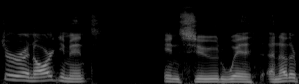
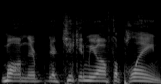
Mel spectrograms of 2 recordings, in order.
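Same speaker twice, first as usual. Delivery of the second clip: play-acted, frantic, panicked, stammering, stumbling words; 3 semitones higher than usual. Retelling a first-time flyer's words on a plane: imitating a panicking man. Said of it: "was having a panic attack".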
